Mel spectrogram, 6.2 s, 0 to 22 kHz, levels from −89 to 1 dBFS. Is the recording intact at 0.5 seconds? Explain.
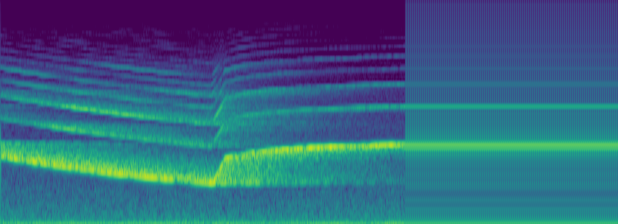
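Yes, the sound at 0.5 seconds plays through cleanly, with no dropout, click, distortion or other fault at that moment.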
